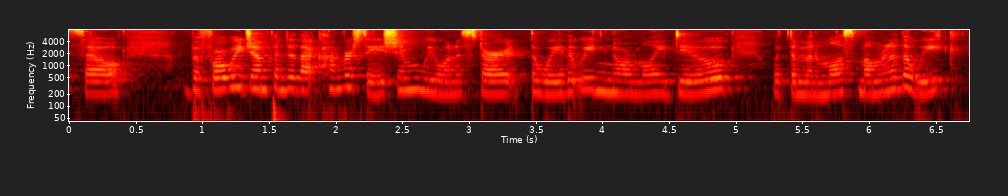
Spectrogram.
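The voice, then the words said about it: Breathless, fast speech. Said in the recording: “out of breath. I think it's because I'm pregnant. I'm like, oh, I'm out of breath ... you can slow down ... I talk fast”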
